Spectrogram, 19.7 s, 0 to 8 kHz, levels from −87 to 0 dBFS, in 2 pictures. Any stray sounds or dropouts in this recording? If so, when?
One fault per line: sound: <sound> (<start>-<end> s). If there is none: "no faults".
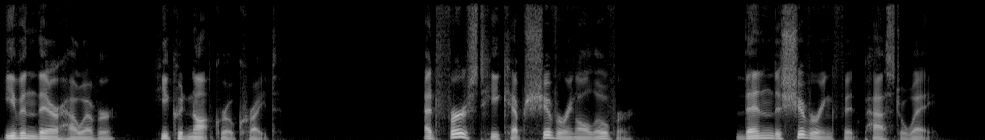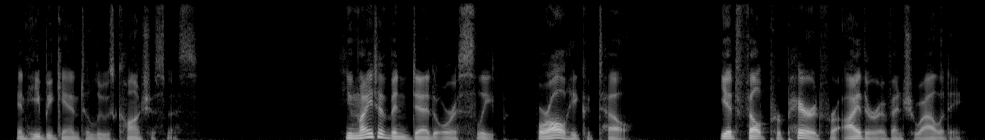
no faults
